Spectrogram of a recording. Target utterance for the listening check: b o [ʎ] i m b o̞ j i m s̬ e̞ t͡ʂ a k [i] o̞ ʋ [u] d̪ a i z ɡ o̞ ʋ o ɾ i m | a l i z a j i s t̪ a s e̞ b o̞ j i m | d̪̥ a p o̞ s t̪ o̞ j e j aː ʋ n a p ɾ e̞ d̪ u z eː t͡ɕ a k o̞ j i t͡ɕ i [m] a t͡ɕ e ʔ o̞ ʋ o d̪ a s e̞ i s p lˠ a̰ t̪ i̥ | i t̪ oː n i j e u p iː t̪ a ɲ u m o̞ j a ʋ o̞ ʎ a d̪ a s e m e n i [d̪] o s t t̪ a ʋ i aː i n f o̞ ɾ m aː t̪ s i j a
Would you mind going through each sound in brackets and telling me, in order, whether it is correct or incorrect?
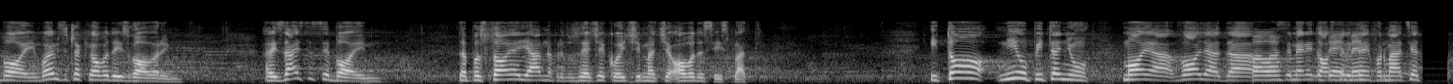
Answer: incorrect: j, correct, incorrect: o, correct, correct

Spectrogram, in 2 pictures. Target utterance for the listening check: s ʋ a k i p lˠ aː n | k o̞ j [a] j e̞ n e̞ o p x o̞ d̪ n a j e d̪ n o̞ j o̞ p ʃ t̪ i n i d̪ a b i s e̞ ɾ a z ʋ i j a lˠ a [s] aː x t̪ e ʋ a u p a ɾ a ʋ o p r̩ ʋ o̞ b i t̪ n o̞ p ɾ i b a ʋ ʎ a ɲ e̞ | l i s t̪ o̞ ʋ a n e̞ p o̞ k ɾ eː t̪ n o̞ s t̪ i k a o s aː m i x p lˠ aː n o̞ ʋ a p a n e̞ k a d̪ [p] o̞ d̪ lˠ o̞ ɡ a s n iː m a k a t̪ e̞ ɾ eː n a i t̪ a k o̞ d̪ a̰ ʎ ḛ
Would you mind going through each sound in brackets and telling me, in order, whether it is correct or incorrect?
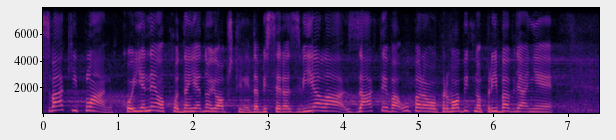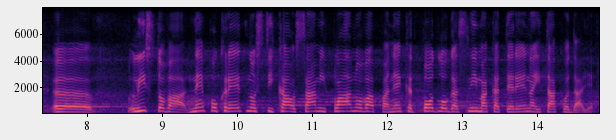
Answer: incorrect: i, incorrect: z, correct

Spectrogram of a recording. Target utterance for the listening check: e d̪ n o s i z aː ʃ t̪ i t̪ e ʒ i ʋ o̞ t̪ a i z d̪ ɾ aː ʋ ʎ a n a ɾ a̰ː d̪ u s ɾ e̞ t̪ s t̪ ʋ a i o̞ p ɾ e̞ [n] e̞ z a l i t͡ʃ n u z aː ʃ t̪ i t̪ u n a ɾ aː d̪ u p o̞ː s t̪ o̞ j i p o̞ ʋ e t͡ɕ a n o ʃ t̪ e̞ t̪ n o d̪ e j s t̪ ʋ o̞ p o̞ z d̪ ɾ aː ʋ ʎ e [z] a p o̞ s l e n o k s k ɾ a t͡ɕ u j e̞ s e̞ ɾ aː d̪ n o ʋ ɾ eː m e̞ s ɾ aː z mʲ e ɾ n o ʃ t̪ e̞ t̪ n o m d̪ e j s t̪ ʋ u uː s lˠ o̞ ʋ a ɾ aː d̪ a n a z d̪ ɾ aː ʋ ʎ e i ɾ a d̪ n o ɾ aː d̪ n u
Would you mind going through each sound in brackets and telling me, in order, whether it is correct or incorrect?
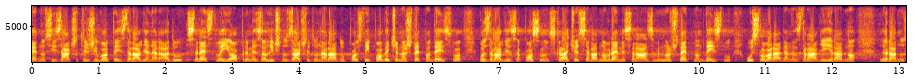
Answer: incorrect: m, correct

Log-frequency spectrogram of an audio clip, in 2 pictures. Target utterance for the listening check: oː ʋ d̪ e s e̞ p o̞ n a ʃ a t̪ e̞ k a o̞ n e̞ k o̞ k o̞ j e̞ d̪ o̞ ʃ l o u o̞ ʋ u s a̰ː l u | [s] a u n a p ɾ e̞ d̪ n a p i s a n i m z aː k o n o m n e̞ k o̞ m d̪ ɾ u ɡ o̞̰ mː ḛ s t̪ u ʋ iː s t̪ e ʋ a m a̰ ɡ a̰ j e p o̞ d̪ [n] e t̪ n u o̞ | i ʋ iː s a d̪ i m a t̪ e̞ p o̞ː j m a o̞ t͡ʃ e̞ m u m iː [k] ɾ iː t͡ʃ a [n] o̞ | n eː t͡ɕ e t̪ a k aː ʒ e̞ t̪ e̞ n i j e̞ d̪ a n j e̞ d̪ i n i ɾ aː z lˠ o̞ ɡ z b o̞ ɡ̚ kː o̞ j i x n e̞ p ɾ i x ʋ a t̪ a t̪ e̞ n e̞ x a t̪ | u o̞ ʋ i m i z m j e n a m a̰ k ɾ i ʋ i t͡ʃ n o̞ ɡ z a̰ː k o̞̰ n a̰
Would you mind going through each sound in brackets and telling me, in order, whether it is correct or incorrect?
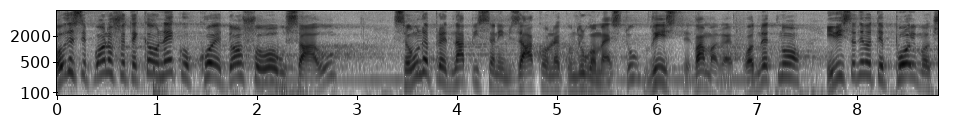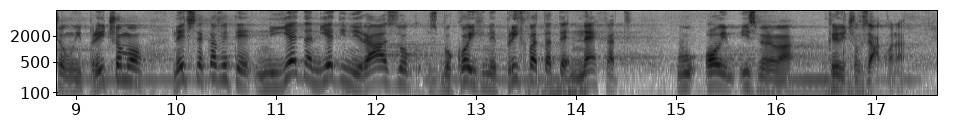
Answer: correct, incorrect: m, incorrect: p, incorrect: m

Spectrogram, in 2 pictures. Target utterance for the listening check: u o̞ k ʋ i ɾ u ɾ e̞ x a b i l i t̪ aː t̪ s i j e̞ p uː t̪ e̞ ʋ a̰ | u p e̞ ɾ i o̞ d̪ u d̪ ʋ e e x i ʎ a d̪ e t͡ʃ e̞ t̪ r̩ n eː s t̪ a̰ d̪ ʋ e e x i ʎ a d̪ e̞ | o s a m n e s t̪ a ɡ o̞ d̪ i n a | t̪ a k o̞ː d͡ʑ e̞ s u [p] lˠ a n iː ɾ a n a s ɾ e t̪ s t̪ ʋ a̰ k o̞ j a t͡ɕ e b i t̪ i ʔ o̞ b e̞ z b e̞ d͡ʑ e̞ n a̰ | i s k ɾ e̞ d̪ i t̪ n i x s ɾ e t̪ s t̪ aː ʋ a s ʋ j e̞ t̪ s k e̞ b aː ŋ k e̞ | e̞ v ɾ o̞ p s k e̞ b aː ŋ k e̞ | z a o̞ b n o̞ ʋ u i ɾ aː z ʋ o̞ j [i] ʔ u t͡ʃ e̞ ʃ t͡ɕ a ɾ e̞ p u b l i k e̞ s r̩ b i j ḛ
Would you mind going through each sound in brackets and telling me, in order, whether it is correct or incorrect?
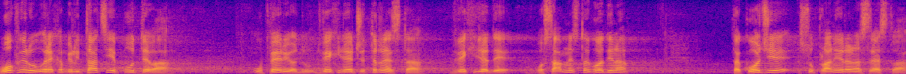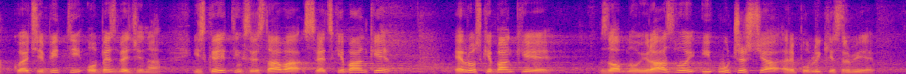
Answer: correct, correct

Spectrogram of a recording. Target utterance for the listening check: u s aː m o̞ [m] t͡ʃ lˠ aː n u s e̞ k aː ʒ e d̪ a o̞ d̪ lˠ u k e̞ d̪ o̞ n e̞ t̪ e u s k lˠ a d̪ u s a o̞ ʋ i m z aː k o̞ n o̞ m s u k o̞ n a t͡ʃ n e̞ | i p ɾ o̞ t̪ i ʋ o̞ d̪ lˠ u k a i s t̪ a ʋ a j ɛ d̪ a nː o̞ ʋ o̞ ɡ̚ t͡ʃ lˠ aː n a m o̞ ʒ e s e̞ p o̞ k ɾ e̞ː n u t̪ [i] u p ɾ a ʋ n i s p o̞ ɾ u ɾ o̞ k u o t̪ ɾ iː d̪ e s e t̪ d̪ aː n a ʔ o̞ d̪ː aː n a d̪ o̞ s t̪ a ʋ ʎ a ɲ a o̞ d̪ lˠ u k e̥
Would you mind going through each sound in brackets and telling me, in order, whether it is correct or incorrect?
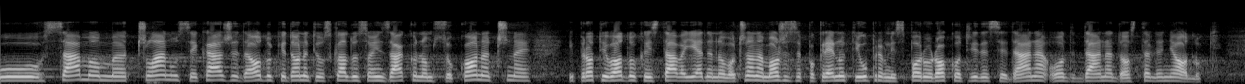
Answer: correct, correct

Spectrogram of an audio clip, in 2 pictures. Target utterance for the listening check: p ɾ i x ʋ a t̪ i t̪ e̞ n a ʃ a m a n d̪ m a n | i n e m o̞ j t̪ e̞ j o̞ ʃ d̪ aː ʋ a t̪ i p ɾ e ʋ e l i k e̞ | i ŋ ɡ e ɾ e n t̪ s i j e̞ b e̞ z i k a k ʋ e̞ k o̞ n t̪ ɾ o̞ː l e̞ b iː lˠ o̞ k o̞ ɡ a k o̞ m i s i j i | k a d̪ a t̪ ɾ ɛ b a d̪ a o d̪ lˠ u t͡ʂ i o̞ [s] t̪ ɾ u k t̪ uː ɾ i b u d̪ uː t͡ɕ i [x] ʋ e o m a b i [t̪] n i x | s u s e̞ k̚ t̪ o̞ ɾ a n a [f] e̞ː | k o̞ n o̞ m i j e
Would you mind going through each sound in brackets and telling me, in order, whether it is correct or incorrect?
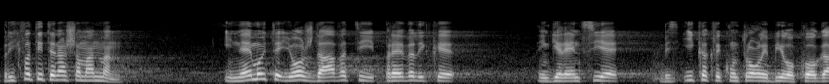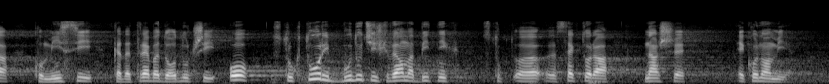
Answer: correct, correct, correct, incorrect: ʃ

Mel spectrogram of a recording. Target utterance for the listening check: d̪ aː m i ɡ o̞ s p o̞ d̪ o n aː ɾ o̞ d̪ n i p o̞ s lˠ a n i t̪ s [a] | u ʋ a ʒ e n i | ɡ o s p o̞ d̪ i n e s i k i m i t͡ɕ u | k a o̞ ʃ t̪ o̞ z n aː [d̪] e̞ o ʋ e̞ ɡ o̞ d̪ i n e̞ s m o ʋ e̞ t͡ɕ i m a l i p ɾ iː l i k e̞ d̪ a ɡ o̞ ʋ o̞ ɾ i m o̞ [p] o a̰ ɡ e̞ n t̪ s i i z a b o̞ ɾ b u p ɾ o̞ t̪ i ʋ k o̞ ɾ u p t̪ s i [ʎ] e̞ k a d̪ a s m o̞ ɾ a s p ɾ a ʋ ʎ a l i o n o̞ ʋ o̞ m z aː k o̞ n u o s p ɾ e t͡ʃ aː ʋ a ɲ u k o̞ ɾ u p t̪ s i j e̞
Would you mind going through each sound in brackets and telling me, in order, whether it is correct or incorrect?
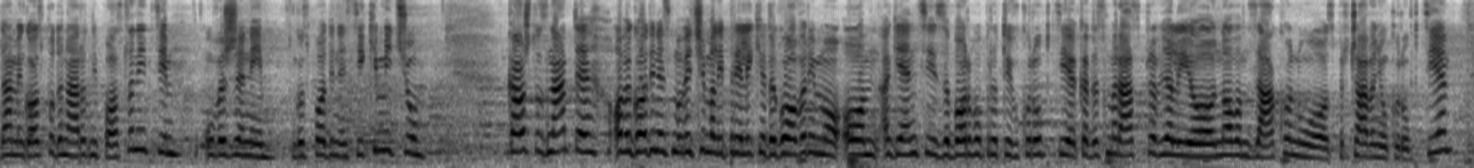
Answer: incorrect: i, incorrect: t̪, incorrect: ʔ, incorrect: j

